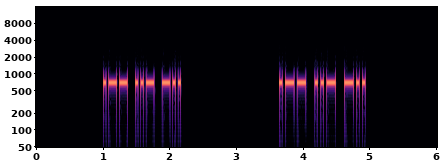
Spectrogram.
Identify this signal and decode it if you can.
Morse code, heard as a keyed tone, about 27 wpm, 700 Hz. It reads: WUD WUD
